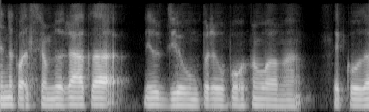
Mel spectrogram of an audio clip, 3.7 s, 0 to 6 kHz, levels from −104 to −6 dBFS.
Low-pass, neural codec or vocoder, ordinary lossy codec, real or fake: 5.4 kHz; codec, 16 kHz, 0.7 kbps, FocalCodec; none; fake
